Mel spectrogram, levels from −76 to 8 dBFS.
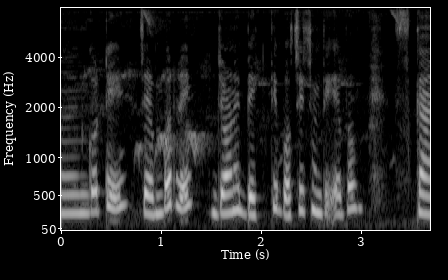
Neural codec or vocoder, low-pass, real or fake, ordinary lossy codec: none; none; real; none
